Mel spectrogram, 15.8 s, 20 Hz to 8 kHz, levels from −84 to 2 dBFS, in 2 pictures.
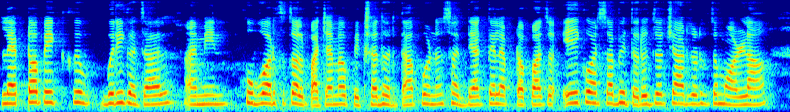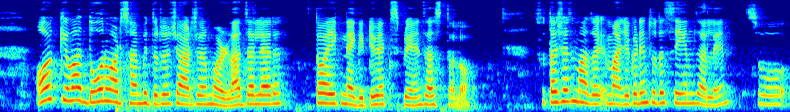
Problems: none marked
